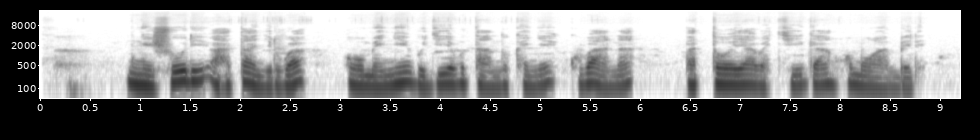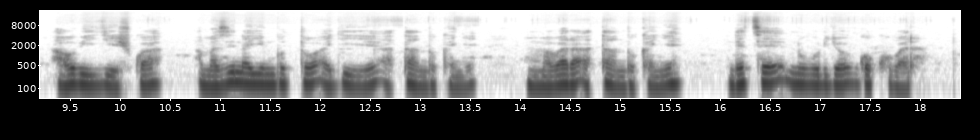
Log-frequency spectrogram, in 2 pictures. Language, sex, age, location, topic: Kinyarwanda, male, 18-24, Huye, education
